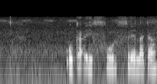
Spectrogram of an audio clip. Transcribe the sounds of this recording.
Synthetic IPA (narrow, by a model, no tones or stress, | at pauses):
ʊkʼa̰ɪfʊlfɛlakʼa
